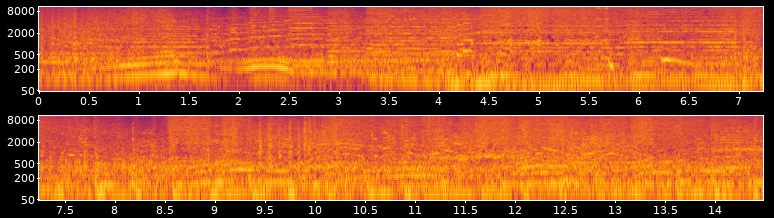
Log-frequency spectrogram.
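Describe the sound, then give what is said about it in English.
A gray Chevette with a flashing yellow beacon on top revs and drives out. Its engine roars continuously beneath loud, dense music that fills the whole stretch. “From behind, he drives out in a gray Chevette.”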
